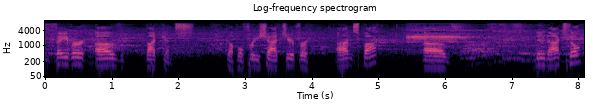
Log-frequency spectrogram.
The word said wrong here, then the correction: Anspach: Actually, the correct pronunciation is Anspaugh.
